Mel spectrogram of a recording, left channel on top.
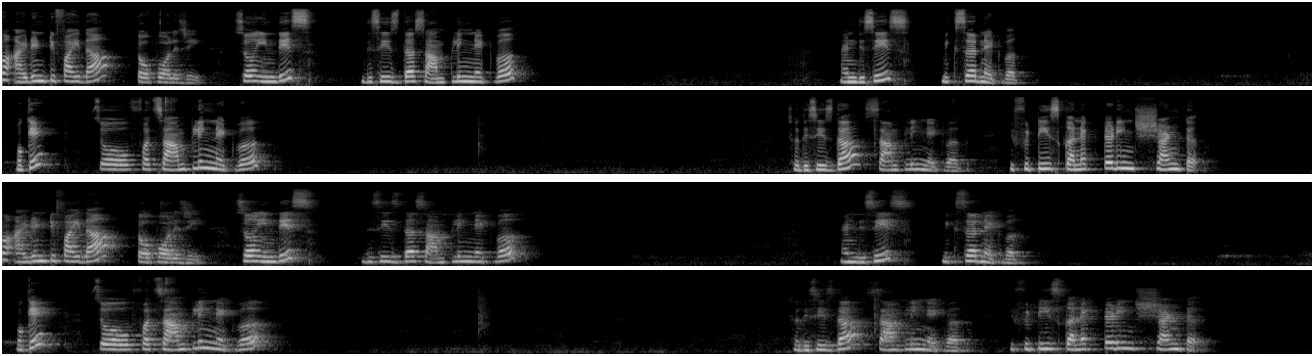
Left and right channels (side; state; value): both; normal; correlation 0.13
